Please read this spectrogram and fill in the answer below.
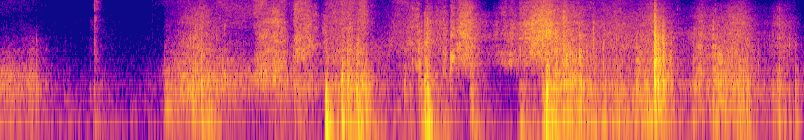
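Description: Faint, irregular rustling of a fabric dog car seat cover and its straps being handled and adjusted over a car's back seat, with a few short ticks.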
